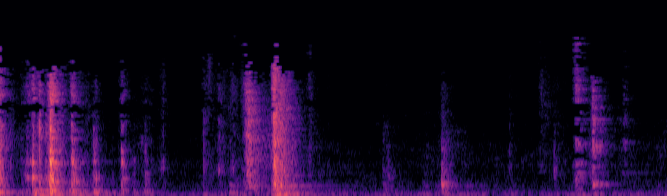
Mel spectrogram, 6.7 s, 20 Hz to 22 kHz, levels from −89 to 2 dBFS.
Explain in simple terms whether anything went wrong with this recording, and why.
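Yes, two things went wrong. The sound is dull and watery throughout, with nothing above about 9.9 kHz. That points to heavy MP3 compression as the likely cause.

There is also pre-echo. Brief hiss appears just before sharp attacks, from 2.72 to 2.74 s and from 5.72 to 5.75 s. The compression smeared its noise backwards in time.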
